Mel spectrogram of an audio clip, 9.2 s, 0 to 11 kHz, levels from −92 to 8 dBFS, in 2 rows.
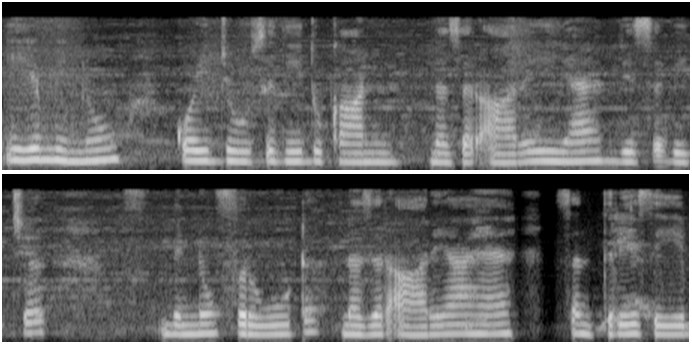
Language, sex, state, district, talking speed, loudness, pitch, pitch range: Punjabi, female, Punjab, Pathankot, 130 wpm, -18 LUFS, 185 Hz, 175-195 Hz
